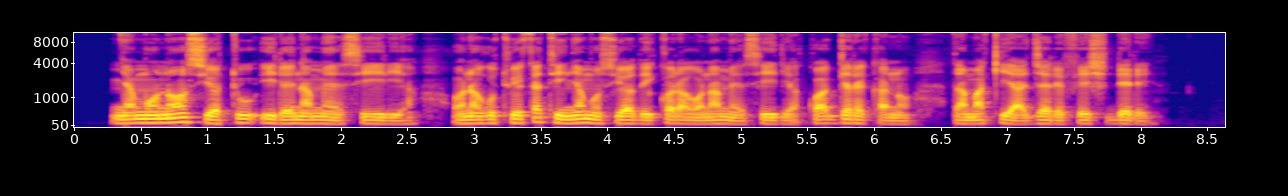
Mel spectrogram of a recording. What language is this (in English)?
Kikuyu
